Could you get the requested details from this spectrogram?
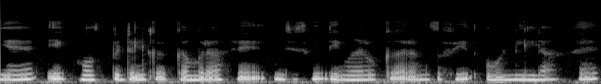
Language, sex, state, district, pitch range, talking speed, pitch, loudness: Hindi, female, Rajasthan, Jaipur, 215-255 Hz, 140 wpm, 225 Hz, -15 LUFS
